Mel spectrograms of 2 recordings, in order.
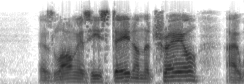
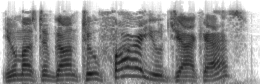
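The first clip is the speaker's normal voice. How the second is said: cross with himself; 9 semitones higher, 4 dB louder than usual. Retold or imitated. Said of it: "I was getting a little cross with myself".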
